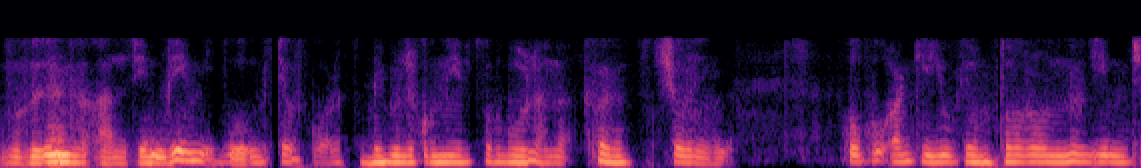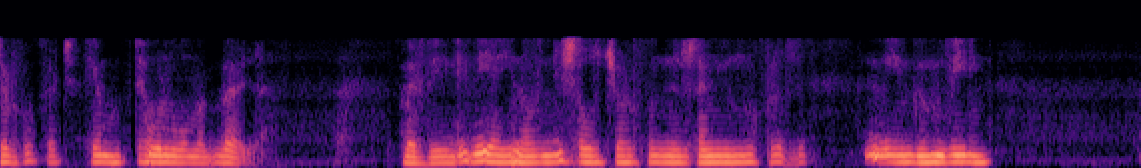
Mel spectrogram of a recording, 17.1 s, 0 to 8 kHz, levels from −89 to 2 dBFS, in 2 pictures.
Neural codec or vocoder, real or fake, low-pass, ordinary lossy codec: codec, 16 kHz in and 24 kHz out, 0.4 kbps, LongCat-Audio-Codec, four codebook decoder; fake; 7.2 kHz; AAC, 16 kbps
